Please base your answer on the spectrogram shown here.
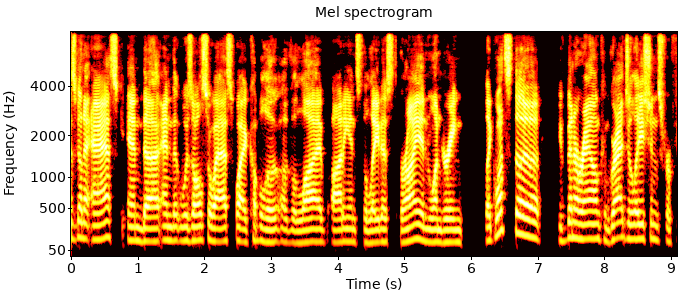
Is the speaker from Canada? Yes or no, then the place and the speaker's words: yes; Newfoundland and Labrador, Canada; moved away; being from Newfoundland originally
